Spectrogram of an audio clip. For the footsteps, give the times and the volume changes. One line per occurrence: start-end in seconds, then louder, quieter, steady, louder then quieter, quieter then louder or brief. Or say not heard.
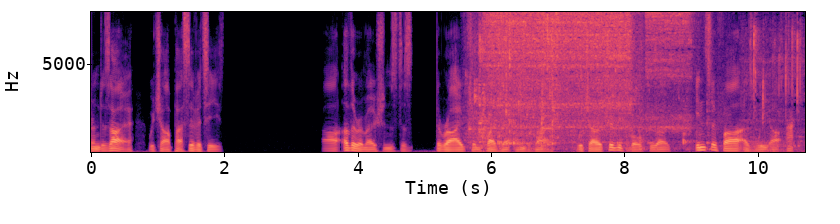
not heard.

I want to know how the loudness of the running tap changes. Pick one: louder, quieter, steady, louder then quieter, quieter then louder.
quieter.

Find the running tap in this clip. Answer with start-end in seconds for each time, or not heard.
5.5-10.6.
